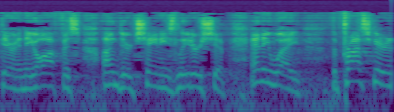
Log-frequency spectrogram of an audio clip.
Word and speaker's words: Cheney: Dick Cheney, and that's how you pronounce his name, was out last night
